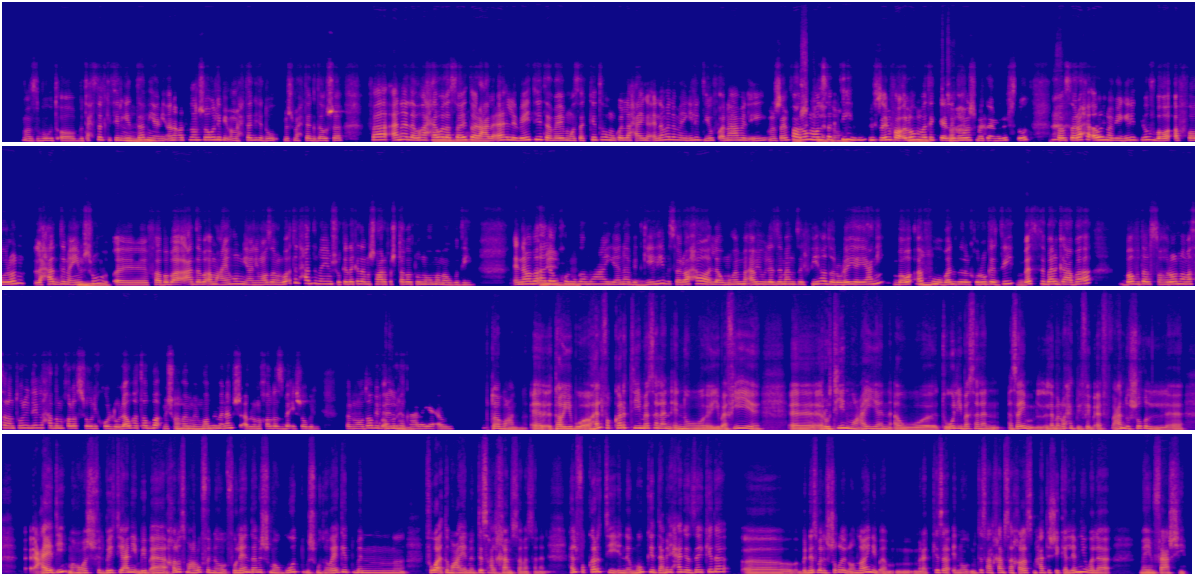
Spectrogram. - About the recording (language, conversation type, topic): Arabic, podcast, إزاي بتحافظوا على وقت للعيلة وسط ضغط الشغل؟
- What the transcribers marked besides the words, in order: other background noise; laughing while speaking: "مش هينفع أقولهم ما تتكلموش، ما تعملوش صوت"; chuckle; in English: "روتين"; in English: "الOnline"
